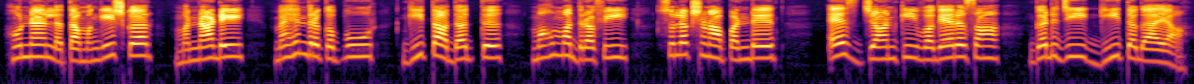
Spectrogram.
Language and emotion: Sindhi, neutral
